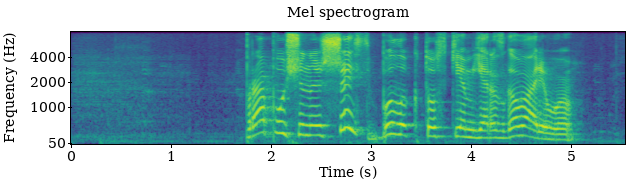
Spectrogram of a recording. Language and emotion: Russian, angry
